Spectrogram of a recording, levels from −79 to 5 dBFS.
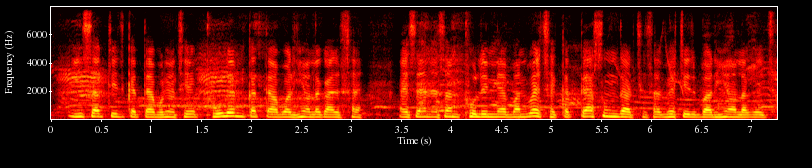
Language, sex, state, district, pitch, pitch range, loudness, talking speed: Angika, male, Bihar, Begusarai, 185 Hz, 180-210 Hz, -21 LUFS, 215 wpm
